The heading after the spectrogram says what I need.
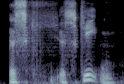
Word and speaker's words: Eskeetit: It's spelled out ESKEETIT. Eskeetin. Eskeetit. What? Eskeetit. Like Eskeetit? like let's get it, but really fast.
